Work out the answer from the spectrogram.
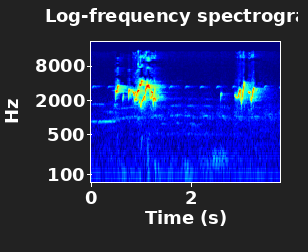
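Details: Black-crested bulbul song with one long jumbled warbling phrase followed after a pause by a shorter, clearer twisting phrase.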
